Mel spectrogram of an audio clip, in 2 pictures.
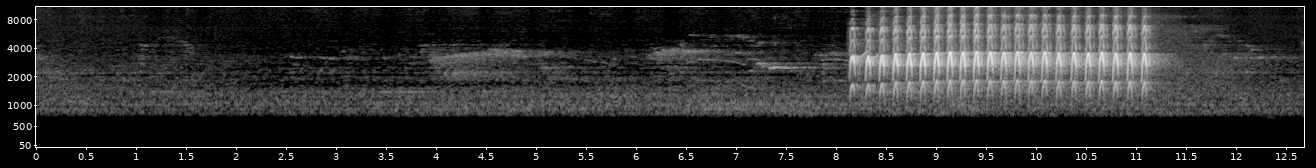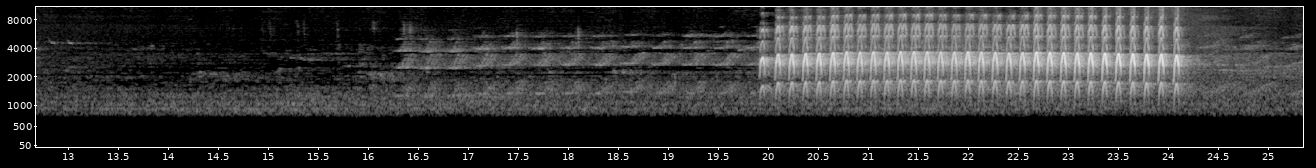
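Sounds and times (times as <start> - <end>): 
Gilded Flicker woodpecker ringing call: 8.1 - 11.3, 18.9 - 24.5.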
